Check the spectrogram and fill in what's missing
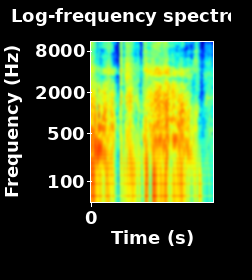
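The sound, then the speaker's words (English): Someone imitates a horse snorting: a quick run of loud, rough, breathy blasts through the lips and nose, a few bursts tumbling into each other with no words. “And it literally means to snort like a horse.”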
